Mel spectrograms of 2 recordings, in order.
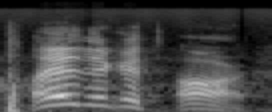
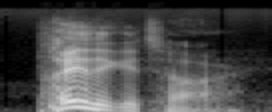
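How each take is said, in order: First: High, pushy fan demanding "Play the guitar."; mock demanding fan. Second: Said in the usual way. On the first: Viewer nagging the streamer to play, mock demand.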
